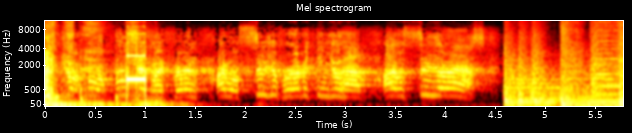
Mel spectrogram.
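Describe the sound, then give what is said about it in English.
A single short, loud electronic telephone beep rings out near the start of The Rockford Files theme, followed by people talking, and then a tuneful piece of music kicks in at the end. “Someone on the phone.”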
